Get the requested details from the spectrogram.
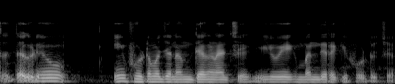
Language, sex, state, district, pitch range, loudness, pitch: Garhwali, male, Uttarakhand, Tehri Garhwal, 115-135 Hz, -28 LUFS, 115 Hz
